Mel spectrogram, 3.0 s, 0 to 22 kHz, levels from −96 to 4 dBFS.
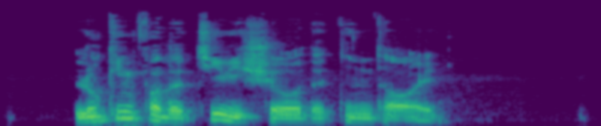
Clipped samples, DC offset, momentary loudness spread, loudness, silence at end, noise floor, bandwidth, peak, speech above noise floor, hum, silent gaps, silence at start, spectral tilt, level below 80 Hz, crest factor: under 0.1%; under 0.1%; 6 LU; -27 LUFS; 0.8 s; -81 dBFS; 15 kHz; -10 dBFS; 56 dB; none; none; 0.4 s; -6 dB/octave; -64 dBFS; 18 dB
